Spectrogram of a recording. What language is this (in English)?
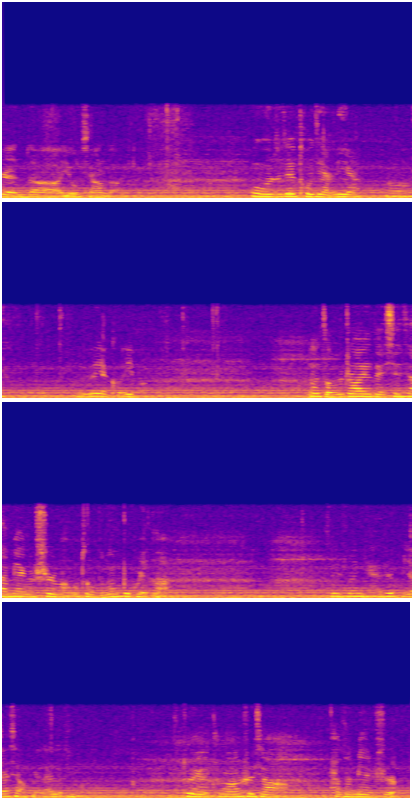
Chinese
